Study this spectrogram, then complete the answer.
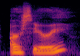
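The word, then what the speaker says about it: Arceri: Areri. How do you spell that?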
